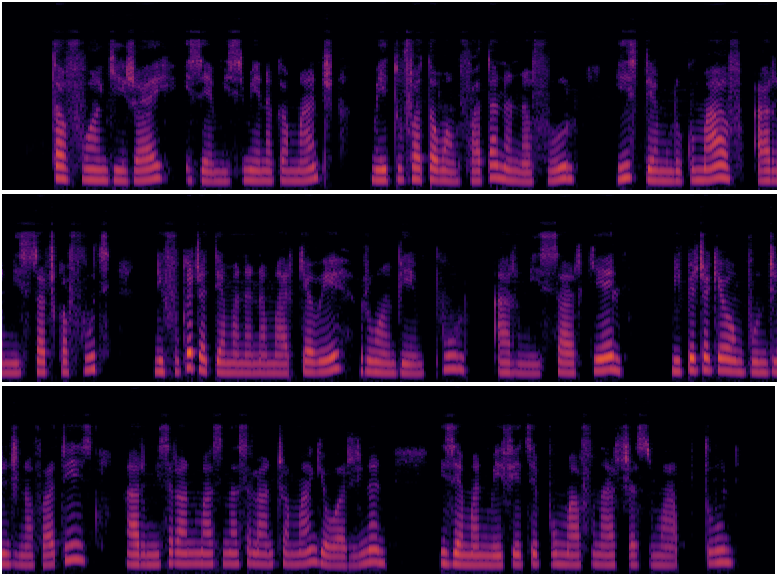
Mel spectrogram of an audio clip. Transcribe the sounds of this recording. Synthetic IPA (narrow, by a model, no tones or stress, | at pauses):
t̪avuaŋɡiɾaj | izeajmisimenakəmaniʈ͡ʂə̥ | met̪ufat̪awamiv̥at̪anənav̥ulu̥ | izid̪̥eamilukumavu̥aɾimisi̥saʈ͡ʂu̥kəfut͡si̥ | niv̥ukaʈ͡ʂəd̪̥eamananamaɾikʲəweruambemipʰulu̥ | aɾimisi̥saɾikʲeli̥ | mipeʈ͡ʂakewambuɳɖ͡ʐiɳɖ͡ʐinəv̥at̪izi̥ | aɾimisiɾanumasinasilaniʈ͡ʂəmaŋɡʲawaɾinani̥ | izemanumefet͡sepumafunaɾiʈ͡ʂəsimapi̥t̪uni̥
